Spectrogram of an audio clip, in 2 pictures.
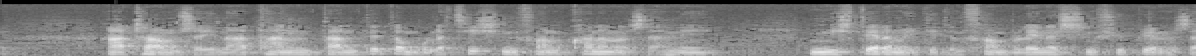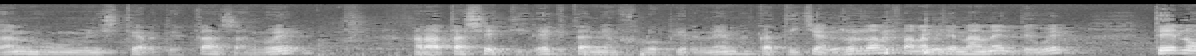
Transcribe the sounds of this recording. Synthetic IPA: aʈ͡ʂamizajnat̪anint̪anit̪et̪əmbulət͡sisinifanukʰananəzani | minisi̥t̪eɾamed̪id̪inifambilenəsinifipenuzaniuminisi̥t̪eɾd̪et̪azaniwe | rat̪ased̪iɾeki̥t̪anamifulopiɾenenəkad̪ikʲanizozanifanat̪enanad̪ewe | t̪enə

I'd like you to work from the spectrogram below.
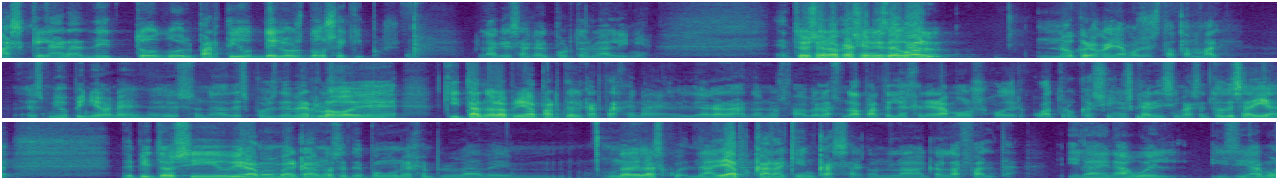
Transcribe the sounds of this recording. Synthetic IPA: masklaɾaðe̞t̪o̞ðoe̞lpaɾt̪iðoðe̞lo̞zðo̞se̞kipo̥s | lake̞sakaelpoɾt̪e̞ɾlalḭnja̰ | enonθeseno̞kasjo̞nezðe̞ɣ̞o̞l | no̞kɾe̞ea̰jamo̞sest̪awt̪a̰ma̰l | e̞̰zmio̞pinjo̰ne̞̰esunaðe̞spwe̞zðe̞β̞e̞ɾlo̞ekit̪and̪olapɾimeɾapaɾt̪e̞ðelkaɾt̪axe̞na̰ed̪iakaɾt̪aent̪anosfa̰β̰la̰seund̪a̰pa̰ɾt̪e̞le̞xe̞ne̞ɾʔa̰mosxo̞ðe̞ɾkwat̪ɾo̞ːkasjo̞ne̞sklaɾisimasent̪o̞nθesaiarepit̪̬o̞siuβ̞jeɾamo̞zmeɾkawno̞s̬e̞t̪e̞po̞ŋɡoune̞xe̞mplolaðe | unaðe̞lasklaðeapkaɾakie̞ŋkasako̞nlakonlafa̰lt̪a | ilaðe̞naɣwe̞l | isiamo

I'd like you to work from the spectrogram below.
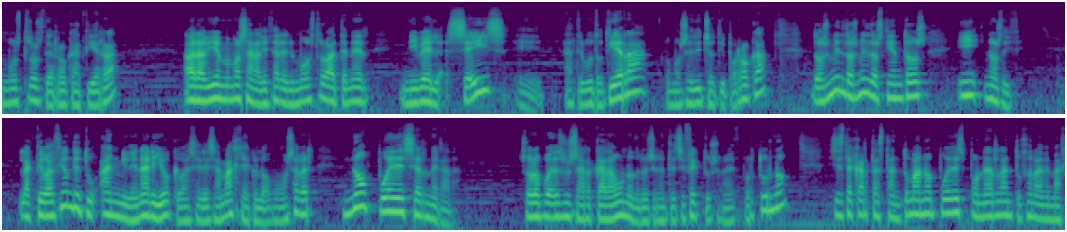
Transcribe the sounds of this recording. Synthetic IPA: most̪ɾo̞zðero̞kat̪je̞ra | aoɾaβje̞mbamo̞sanaliθaɾe̞lmost̪ɾoβat̪e̞ne̞ɾ | niβ̞e̞lse̞jsḛ | at̪ɾiβut̪ot̪je̞rako̞mose̞ðit͡ʃo̞t̪ipo̞ro̞kad̪o̞zmild̪o̞zmild̪osθje̞nt̪o̞s | ino̞zðiθe̥ | laːk̚t̪iβaθjo̞nd̪e̞t̪uʔanmile̞naɾjo̞ke̞βase̞ɾe̞samaxjakelwooamo̞saβ̞e̞ɾ | no̞pwe̞ð̞e̞sːe̞ɾne̞ɣa̰ða | so̞lo̞p̬we̞ð̞e̞s̬usaɾkað̞auno̞ð̞elo̞siɣe̞nt̪e̞se̞fe̞k̚t̪usunaβe̞θpo̞ɾt̪uɾno̞sie̞st̪akaɾt̪aest̪aent̪umãno̞pwe̞ð̞e̞spo̞ne̞ɾlae̞nt̪uθo̞nað̞e̞max

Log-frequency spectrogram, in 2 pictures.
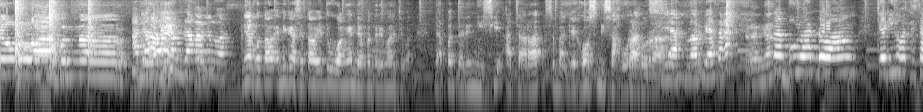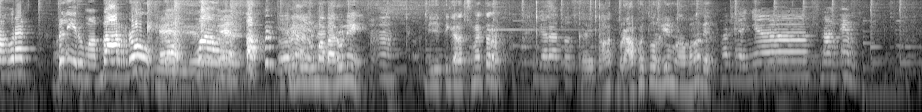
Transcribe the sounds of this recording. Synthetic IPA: əluahbənəradaaaaŋbəlakaŋŋaluasniakut̪auinikasɪt̪auit̪̬uwaŋjaŋdapat̪̚daɾimadit͡ʃuba | dapat̪̚dadiŋisiʔat͡ʃaɾasəbaɡajɦɔsdisaɦuɾanuɾajaluarbiasakansəbulandoaŋ | d͡ʒadiɦɔsdisaɦuɾan | bəliɾumahbaɾu | maut̪ɔnibiɾumabaɾunɪh̩ | dit̪iɡaɾat̪ʊ̥smɛt̪ər | t̪iɡaɾat̪ʊskajabaŋət̪̚bəɾapait̪uarɡamaubaŋət̪̚jaharɡaɲa | namɛm

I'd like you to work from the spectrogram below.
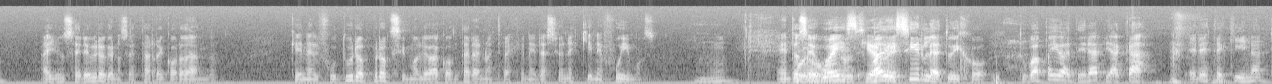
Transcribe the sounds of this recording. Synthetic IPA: ajunseɾe̞β̞ɾo̞ke̞no̞se̞st̪areko̞ɾðand̪o̞ | keːnelfut̪uɾo̞pɾo̞ksimo̞le̞βako̞nt̪aɾanwe̞st̪ɾasxeneɾasjo̞neskje̞nesfwimo̞s | ent̪onsewejsbaðesiɾleat̪uixo̞t̪upapaiβat̪e̞ɾapjaːka | enest̪ehkina

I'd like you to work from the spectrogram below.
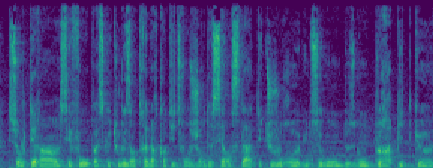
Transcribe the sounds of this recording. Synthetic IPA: syʁlət̪eʁɛ̃øsɛfopaʁsə̥kət̪ulezɑ̃t̪χɛnœʁkɑ̃t̪ilfɔ̃səʒɑ̃ʁd̪əseɑ̃slat̪yɛt̪uʒuʁøʔynsəɡɔ̃d̪ːəzɡɔ̃d̪̚plyʁapid̪kə

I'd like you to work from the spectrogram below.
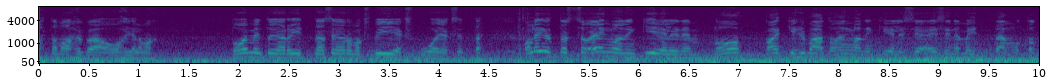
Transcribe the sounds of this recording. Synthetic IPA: ht̪ɑʋɑhyʋæohjelmɑ | t̪oˑimint̪ojɑriːt̪ːæːseˑorɑʋɑksʋiːjeksʋuojekset̪ːæ | ʋɑliˑt̪et̪ːɑˑist̪seoʔeŋlɑnːiŋkielinennokɑˑikːihyʋæt̪oʔeŋlɑnːiŋkielisiæeˑisiːnæmit̪ːæːmmut̪ːɑ

